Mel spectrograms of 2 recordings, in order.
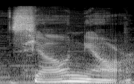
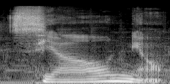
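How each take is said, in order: First: The last word ends with an added r sound. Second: The last word ends without an r sound. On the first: "kalau kita mau tambahkan er atau di erhua, maka jadi" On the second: "kita kalau mau ngomong burung kecil yaitu xiao niao"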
